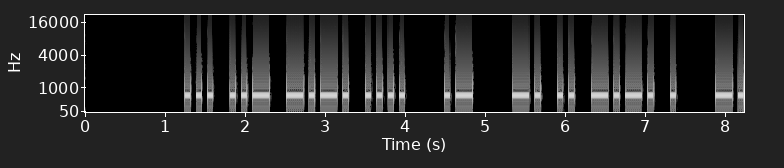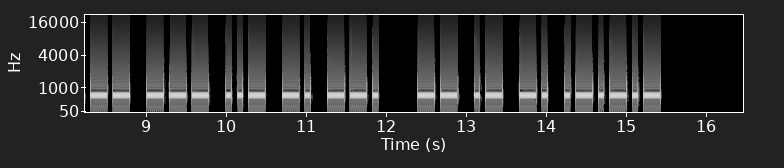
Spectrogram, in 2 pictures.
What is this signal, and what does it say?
Morse code, heard as a keyed tone, about 17 wpm, 700 Hz. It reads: SUCH A NICE YOUNG MAN.
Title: Sentences from Top 1100 Words 17wpm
